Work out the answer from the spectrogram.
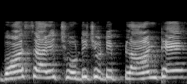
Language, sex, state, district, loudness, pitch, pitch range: Hindi, female, Bihar, Darbhanga, -14 LUFS, 320 Hz, 285-330 Hz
